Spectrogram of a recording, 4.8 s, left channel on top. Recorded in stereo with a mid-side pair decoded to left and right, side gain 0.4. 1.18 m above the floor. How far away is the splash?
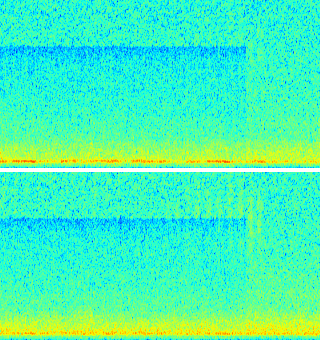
I don't hear a splash.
